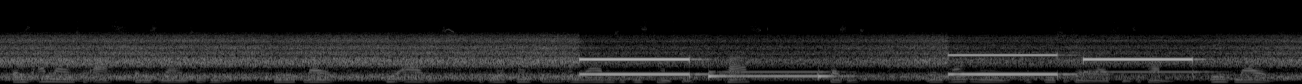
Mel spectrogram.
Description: Aircraft SELCAL, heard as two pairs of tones, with radio static, room echo and speech in English. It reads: EQ-CG ES-GQ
